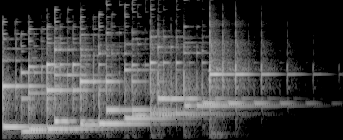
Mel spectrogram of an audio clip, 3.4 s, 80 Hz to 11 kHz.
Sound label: Diosma, ringtones, HTC One M8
